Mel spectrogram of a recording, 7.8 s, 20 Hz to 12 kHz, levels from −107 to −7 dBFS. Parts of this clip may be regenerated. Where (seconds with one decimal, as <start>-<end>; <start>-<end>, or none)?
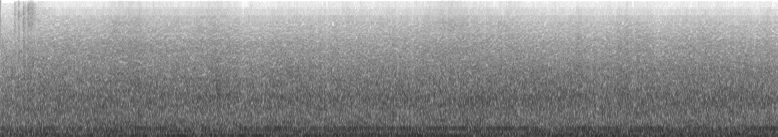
0.0-7.8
